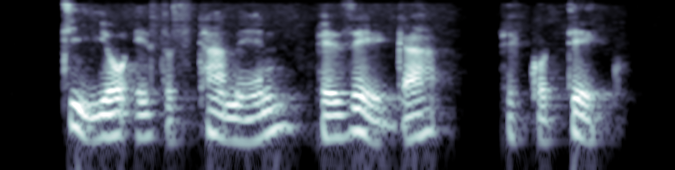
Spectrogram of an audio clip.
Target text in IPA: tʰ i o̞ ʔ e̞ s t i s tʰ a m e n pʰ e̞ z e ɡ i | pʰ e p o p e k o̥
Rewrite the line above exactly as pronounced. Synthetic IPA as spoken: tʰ i o̞ ʔ e̞ s t a s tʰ a m e n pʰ e̞ z e ɡ a | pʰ e k o t e k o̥

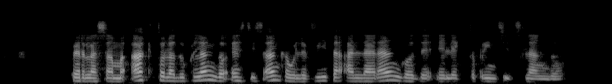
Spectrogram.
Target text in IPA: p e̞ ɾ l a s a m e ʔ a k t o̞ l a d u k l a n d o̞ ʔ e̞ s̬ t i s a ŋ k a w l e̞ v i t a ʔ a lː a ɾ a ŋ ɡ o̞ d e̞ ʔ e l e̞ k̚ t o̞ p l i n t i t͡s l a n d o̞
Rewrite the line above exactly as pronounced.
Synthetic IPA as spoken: p e̞ ɾ l a s a m a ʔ a k t o̞ l a d u k l a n d o̞ ʔ e̞ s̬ t i s a ŋ k a w l e̞ v i t a ʔ a lː a ɾ a ŋ ɡ o̞ d e̞ ʔ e l e̞ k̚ t o̞ p ɾ i n t͡s i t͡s l a n d o̞

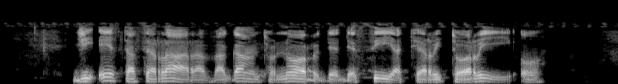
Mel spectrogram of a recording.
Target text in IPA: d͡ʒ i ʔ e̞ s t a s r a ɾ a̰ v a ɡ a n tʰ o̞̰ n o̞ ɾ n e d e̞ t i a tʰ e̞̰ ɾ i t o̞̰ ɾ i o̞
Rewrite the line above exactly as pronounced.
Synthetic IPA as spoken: d͡ʒ i ʔ e̞ s t a s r a ɾ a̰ v a ɡ a n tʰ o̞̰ n o̞ ɾ d e d e̞ s i a tʰ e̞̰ ɾ i t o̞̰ ɾ i o̞

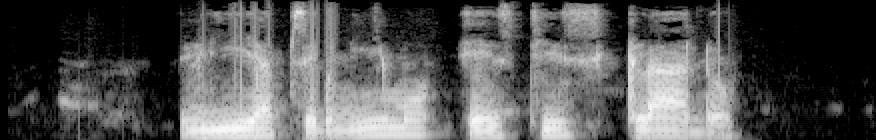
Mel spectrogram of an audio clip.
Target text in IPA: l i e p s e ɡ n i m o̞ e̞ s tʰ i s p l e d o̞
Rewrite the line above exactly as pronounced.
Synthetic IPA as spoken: l i a p s e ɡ n i m o̞ e̞ s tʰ i s k l a d o̞

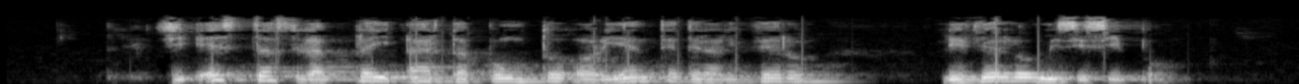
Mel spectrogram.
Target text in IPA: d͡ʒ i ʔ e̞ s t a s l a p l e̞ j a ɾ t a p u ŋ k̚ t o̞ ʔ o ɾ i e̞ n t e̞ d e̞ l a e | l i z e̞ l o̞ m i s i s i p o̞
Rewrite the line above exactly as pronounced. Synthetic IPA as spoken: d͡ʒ i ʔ e̞ s t a s l a p l e̞ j a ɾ t a p u ŋ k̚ t o̞ ʔ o ɾ i e̞ n t e̞ d e̞ l a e | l i v e̞ l o̞ m i s i s i p o̞

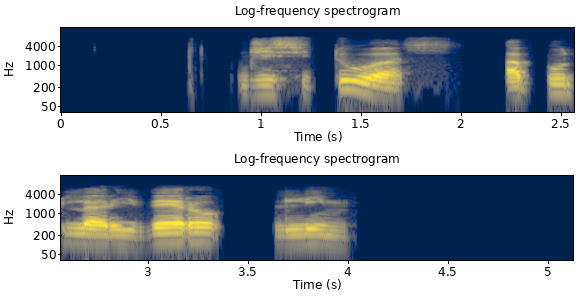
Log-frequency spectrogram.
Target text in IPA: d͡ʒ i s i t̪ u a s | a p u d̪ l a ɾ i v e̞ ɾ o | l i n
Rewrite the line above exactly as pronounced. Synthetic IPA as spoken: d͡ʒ i s i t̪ u a s | a p u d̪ l a ɾ i v e̞ ɾ o | l i m

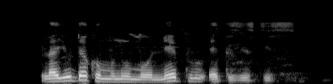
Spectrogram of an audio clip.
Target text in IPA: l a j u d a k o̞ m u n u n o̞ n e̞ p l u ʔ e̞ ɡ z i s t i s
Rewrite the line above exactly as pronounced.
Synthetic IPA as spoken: l a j u d a k o̞ m u n u m o̞ n e̞ p l u ʔ e̞ k z i s t i s

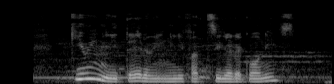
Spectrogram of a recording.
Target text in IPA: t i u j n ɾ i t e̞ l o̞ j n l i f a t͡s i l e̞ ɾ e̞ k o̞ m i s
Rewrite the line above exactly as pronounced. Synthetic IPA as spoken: k i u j n l i t e̞ ɾ o̞ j n l i f a t͡s i l e̞ ɾ e̞ k o̞ n i s

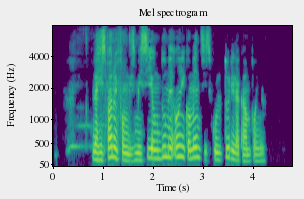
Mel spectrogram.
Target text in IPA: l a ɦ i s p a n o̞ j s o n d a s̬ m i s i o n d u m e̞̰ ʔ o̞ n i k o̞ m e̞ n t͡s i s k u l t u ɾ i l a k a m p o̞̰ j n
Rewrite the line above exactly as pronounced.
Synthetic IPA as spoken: l a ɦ i s p a n o̞ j f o n d i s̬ m i s i o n d u m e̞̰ ʔ o̞ n i k o̞ m e̞ n t͡s i s k u l t u ɾ i l a k a m p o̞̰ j n

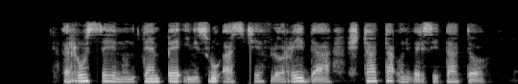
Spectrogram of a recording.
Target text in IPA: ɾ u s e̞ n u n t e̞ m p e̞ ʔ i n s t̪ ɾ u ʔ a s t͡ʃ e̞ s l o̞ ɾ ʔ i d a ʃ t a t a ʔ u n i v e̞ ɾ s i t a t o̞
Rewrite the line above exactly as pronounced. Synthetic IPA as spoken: ɾ u s e̞ n u n t e̞ m p e̞ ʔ i n s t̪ ɾ u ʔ a s t͡ʃ e̞ f l o̞ ɾ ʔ i d a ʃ t a t a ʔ u n i v e̞ ɾ s i t a t o̞

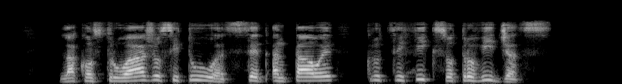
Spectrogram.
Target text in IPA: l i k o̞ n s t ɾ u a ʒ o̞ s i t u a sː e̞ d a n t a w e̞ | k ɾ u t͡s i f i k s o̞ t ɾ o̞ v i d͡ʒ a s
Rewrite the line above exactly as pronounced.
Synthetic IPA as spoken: l a k o̞ n s t ɾ u a ʒ o̞ s i t u a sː e̞ d a n t a w e̞ | k ɾ u t͡s i f i k s o̞ t ɾ o̞ v i d͡ʒ a s

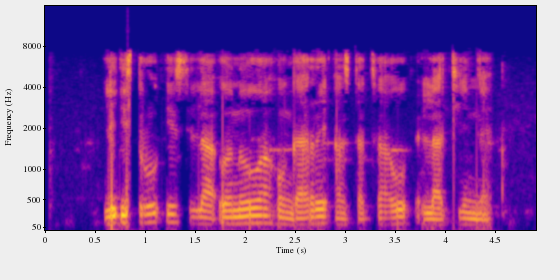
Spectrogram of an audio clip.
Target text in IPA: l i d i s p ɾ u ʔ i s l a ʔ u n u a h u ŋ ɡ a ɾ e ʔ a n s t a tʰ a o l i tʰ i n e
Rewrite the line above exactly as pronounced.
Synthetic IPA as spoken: l i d i s t ɾ u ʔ i s l a ʔ u n u a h u ŋ ɡ a ɾ e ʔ a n s t a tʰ a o l a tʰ i n e

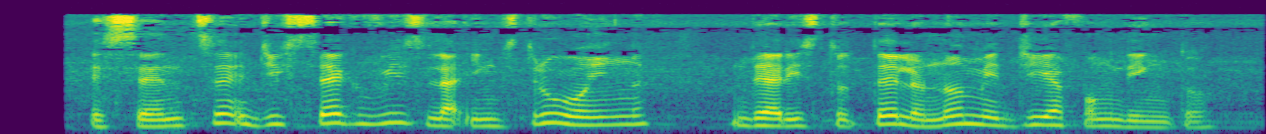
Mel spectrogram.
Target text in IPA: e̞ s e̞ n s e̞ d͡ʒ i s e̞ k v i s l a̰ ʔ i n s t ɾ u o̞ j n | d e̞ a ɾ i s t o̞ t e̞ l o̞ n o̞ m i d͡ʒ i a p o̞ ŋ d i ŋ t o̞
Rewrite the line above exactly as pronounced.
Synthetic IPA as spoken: e̞ s e̞ n t͡s e̞ d͡ʒ i s e̞ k v i s l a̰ ʔ i n s t ɾ u o̞ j n | d e̞ a ɾ i s t o̞ t e̞ l o̞ n o̞ m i d͡ʒ i a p o̞ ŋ d i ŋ t o̞

